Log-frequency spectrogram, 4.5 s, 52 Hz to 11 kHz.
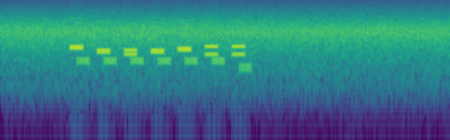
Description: Multi-frequency trunk signalling (R2, with the far end's replies), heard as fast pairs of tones, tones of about 140 ms, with phone line noise. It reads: 0323677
